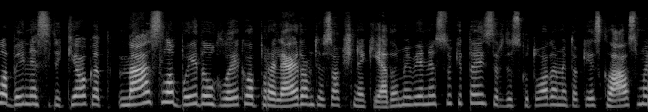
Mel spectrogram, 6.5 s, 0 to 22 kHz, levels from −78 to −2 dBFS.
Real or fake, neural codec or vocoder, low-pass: fake; vocoder, 44.1 kHz, 128 mel bands every 256 samples, BigVGAN v2; 14.4 kHz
